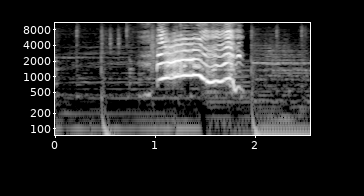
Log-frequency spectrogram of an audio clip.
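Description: Scream in the video game ZZZero, a single drawn-out wavering high cry lasting under a second, sharp and loud against a quiet background with soft thumps before and after.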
